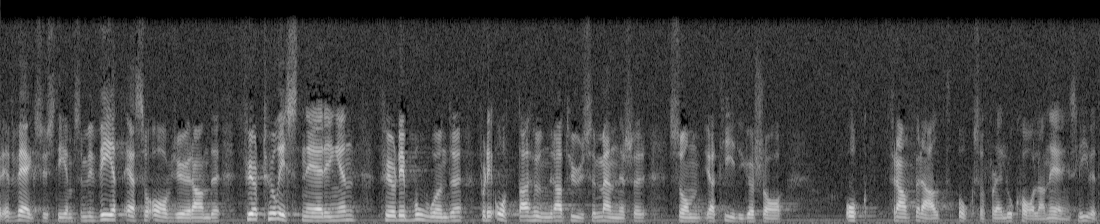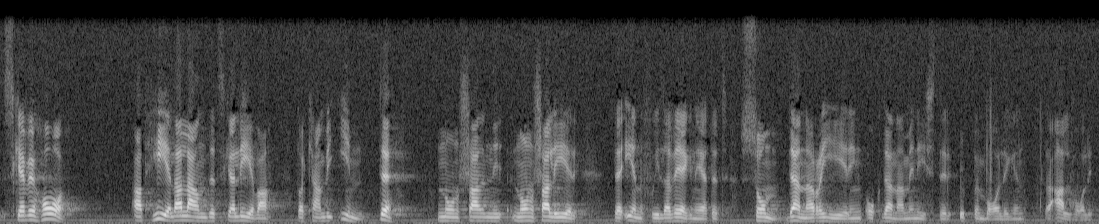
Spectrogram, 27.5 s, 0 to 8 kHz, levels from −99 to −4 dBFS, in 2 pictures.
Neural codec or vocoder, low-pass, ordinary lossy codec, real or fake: none; 7.2 kHz; none; real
